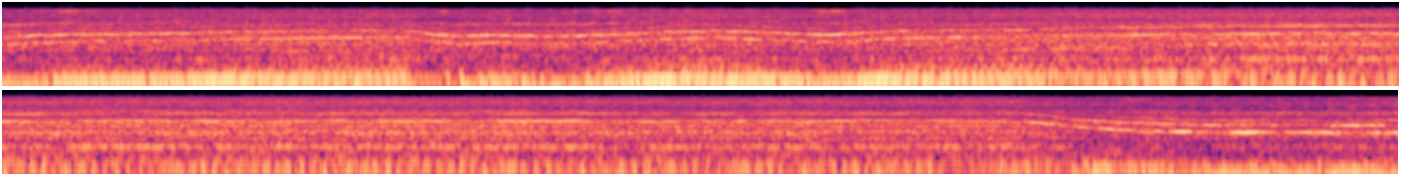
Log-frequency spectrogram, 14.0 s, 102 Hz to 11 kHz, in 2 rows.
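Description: Supercharged VW VR6 engine on its first runs after the build, revved off idle: the revs rise, dip and rise twice, then are held higher for about six seconds before dropping back to idle near the end. A high whine rises and falls with the revs.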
